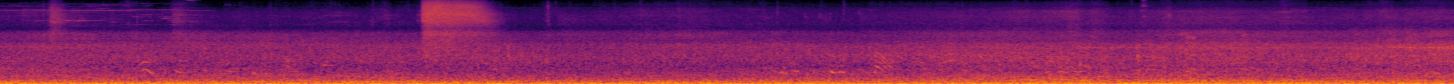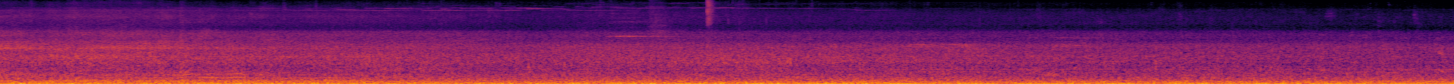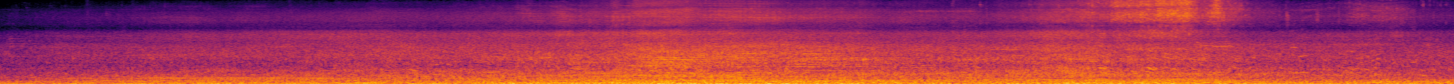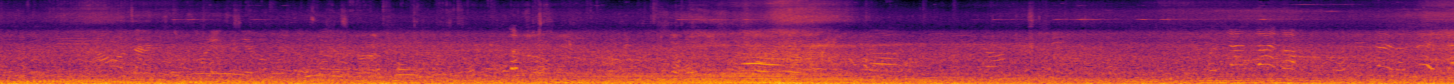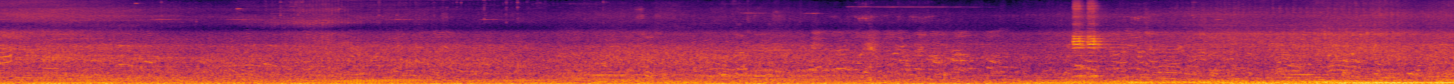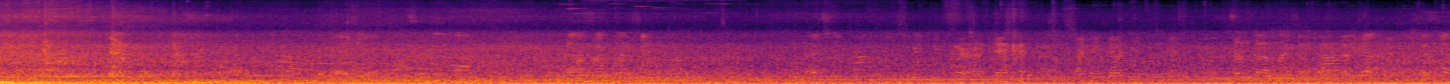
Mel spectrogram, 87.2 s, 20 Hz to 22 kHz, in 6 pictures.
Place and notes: Linsen N. Rd., Taipei City - walking on the road
walking on the road, Through a variety of different shops, Walking towards the south direction
Please turn up the volume a little
Binaural recordings, Sony PCM D100 + Soundman OKM II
